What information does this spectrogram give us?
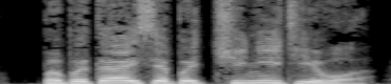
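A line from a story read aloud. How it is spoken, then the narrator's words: Shouting in face. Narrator (Russian): крикнул я в лицо Розе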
